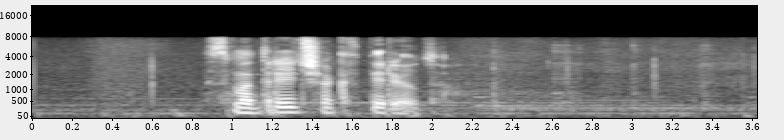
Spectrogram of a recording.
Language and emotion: Russian, neutral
